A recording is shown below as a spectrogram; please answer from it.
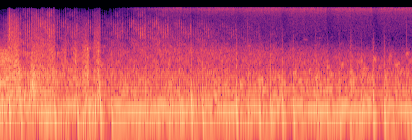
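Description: Electronic breakbeat dance music from a DJ mix: a repeating synth bass riff over a drum beat, with a rush of noise that fades away over the first second.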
